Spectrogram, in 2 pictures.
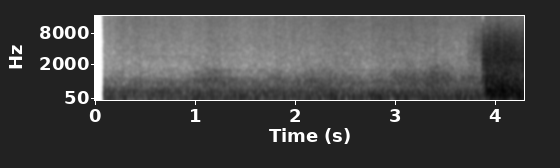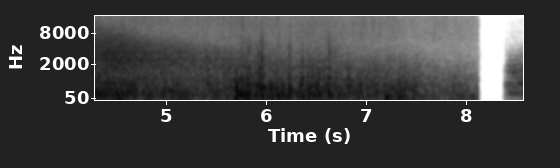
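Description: Thunderstorm: steady rain and low rumble, then a sudden loud thunderclap about four seconds in and a second peak of rolling thunder nearly two seconds later, dying away.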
